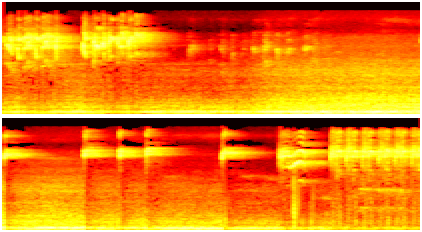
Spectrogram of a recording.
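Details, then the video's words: Little spiderhunter in a training recording: a scratchy burst, a pause filled with low rumbling noise, then short, sharp, high whistles ending in a fast trill. "MASTERAN SOGON FULL TEMBAKAN TAJAM"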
